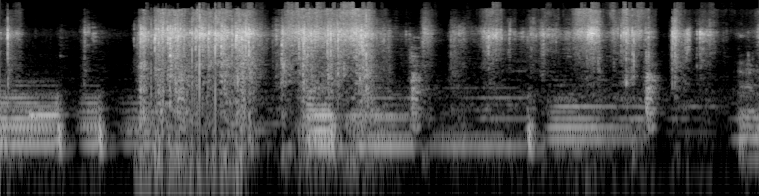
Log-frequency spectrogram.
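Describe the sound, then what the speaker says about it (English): Starseed Oracle cards being shuffled by hand, a close riffling and patter of card stock in bursts with brief pauses, loud and alone. "Let's give one more shuffle."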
